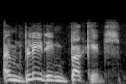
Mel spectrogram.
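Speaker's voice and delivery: high, plaintive complaint; wounded man's protesting whine; pained groaning. A narrator's reading. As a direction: moan it high, feeling sorry for yourself. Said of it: "I groaned".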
